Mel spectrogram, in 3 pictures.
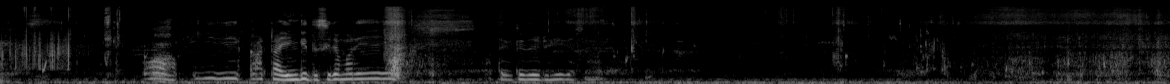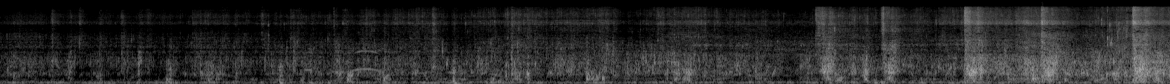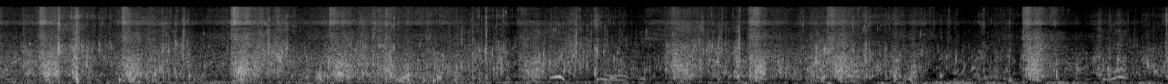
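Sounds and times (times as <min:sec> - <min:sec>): water splashing: 0:00.0 - 0:01.4, 0:08.4 - 0:35.0.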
